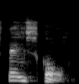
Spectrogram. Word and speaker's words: Stejskal: It's pronounced nothing like it looks. It's Stayskull, like it was S-T-A-Y.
